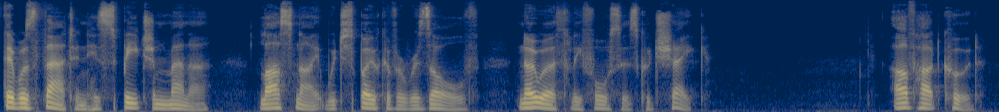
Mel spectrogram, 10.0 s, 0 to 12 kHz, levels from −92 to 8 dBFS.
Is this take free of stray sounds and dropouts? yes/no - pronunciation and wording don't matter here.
yes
